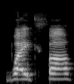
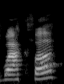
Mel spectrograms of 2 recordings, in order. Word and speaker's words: Wakfer: that one came because my last name is wakea everyone mispronounces it as wacka um so just sh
